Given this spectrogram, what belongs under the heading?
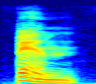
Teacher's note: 中间它发哎这个声音，稍微往两边分开一点儿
